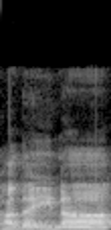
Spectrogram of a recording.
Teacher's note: نہ ہا کھینچیں گے نہ دال، بلکہ نون کو ایک الف کے برابر کھینچیں گے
